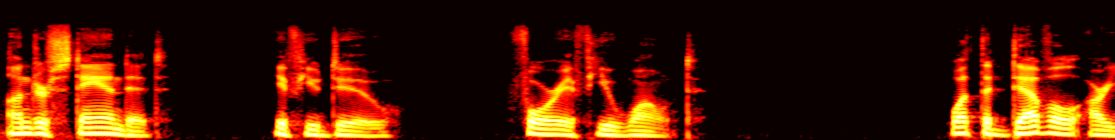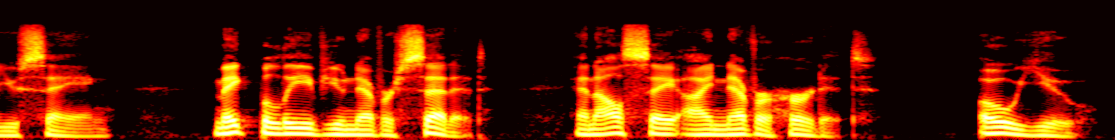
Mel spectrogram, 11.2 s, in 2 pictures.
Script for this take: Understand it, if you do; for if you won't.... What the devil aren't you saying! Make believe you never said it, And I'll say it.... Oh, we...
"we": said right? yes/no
no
